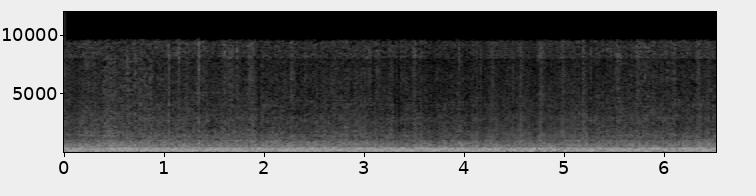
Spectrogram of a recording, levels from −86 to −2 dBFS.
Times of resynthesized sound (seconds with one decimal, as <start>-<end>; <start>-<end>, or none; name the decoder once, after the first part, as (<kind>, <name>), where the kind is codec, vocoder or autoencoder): 4.1-5.1 (vocoder, Vocos)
